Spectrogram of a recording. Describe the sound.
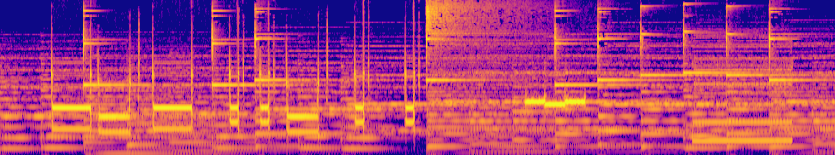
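A melodic ringing tune, like a phone's ringback while a call to someone goes through, plays alone as bright chiming notes in short repeated phrases, shifting to a new phrase partway through.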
